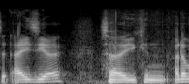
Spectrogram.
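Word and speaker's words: Asio: for anyone who's been wondering that's how you pronounce it AIO so you can I don't want to hear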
